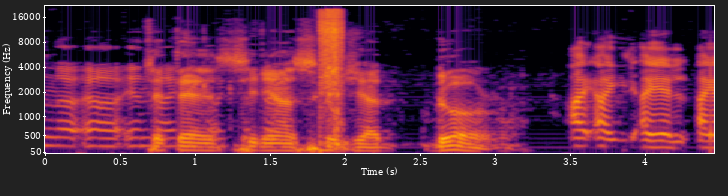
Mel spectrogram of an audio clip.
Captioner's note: speaking french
